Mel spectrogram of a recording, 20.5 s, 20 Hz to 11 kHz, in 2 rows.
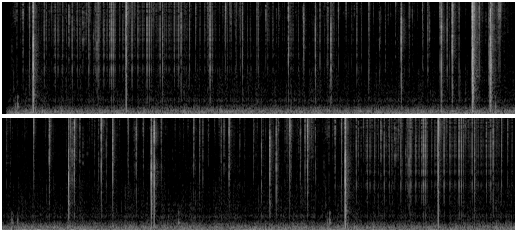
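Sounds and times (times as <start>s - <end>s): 
fire crackling and burning: 0.1s - 20.5s.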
